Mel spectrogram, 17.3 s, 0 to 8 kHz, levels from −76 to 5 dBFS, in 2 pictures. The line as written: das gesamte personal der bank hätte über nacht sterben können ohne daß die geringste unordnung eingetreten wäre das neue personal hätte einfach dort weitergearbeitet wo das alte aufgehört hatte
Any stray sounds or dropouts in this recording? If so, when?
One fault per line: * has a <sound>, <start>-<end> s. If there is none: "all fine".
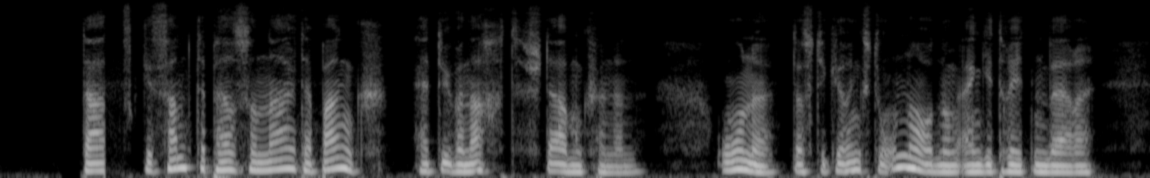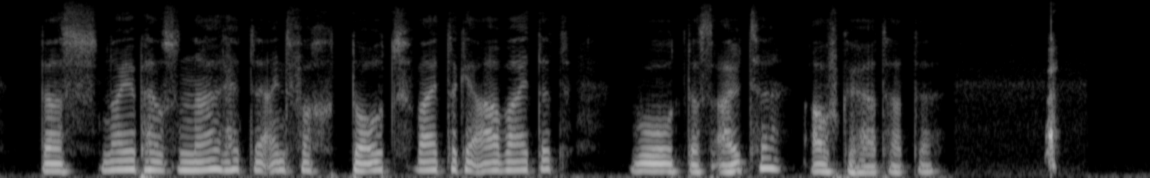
* has a dropout, 0.8-0.9 s
* has a laugh, 16.5-16.6 s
